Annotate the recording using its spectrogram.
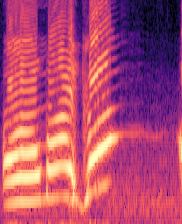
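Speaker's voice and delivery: slow, loud, high, excited cry of relief.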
